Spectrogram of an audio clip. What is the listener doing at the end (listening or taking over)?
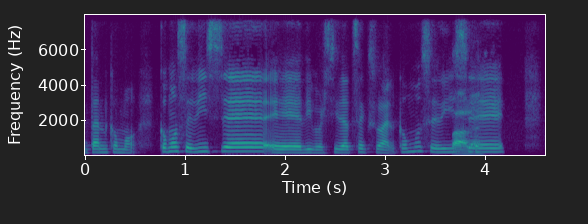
listening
